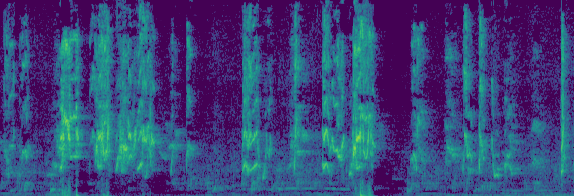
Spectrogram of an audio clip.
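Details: Morning calls of a green-and-yellow young peach-faced lovebird: harsh, buzzy high chirps in tight clumps, loud and scratchy, with brief quiet breaks between clumps.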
